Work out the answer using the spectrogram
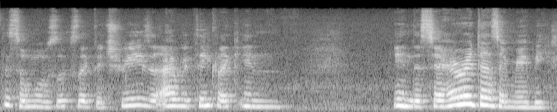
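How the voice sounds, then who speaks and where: A middle-aged woman reading a picture book aloud to children at home, slowly and gently, with excited asides to the viewer. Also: mid-range voice, echoey room, slight background noise, poor audio. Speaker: storytime reader. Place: living room at home.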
